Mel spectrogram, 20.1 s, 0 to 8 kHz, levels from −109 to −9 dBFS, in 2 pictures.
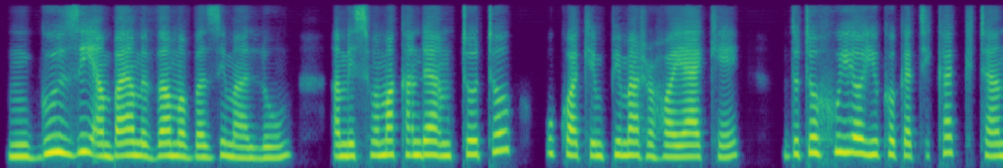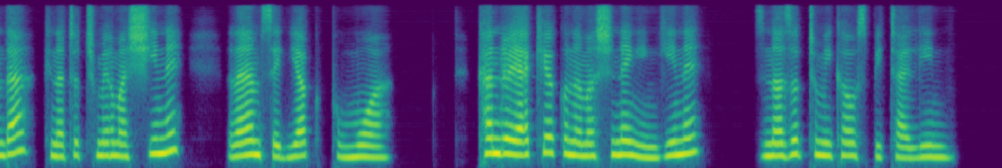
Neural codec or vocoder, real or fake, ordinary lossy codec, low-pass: codec, 16 kHz, 0.2 kbps, FocalCodec; fake; MP3, 64 kbps; 7.2 kHz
